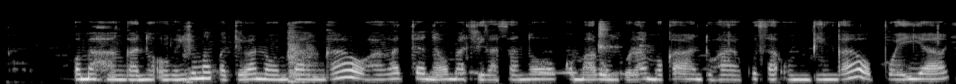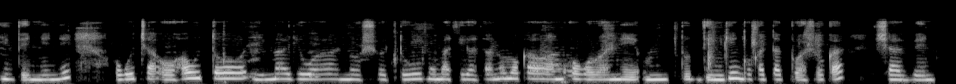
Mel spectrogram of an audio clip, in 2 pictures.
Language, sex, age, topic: Oshiwambo, female, 18-24, finance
